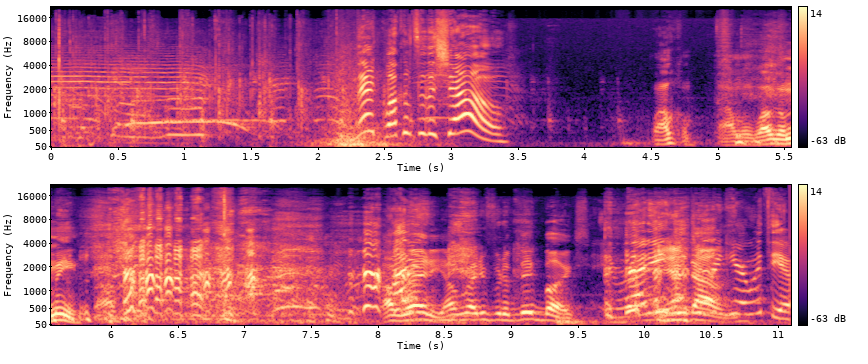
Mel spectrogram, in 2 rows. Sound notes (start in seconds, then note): 0.0 applause and cheering cont; 5.2 laughter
